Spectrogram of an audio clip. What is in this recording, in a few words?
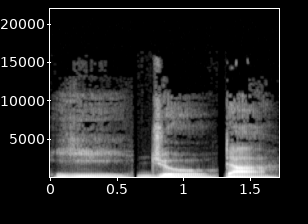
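"yijota", concatenated syllables; Affixing experiment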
